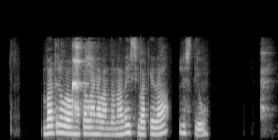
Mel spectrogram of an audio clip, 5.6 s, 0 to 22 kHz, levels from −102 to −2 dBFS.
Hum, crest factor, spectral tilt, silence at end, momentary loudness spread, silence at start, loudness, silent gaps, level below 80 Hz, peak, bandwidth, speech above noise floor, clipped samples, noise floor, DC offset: none; 20 dB; -4.5 dB/octave; 0.25 s; 17 LU; 0.85 s; -20 LUFS; 3.44-3.57 s, 4.23-5.01 s, 5.08-5.19 s; -66 dBFS; -2 dBFS; 7.6 kHz; over 70 dB; under 0.1%; under -90 dBFS; under 0.1%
